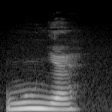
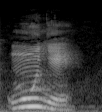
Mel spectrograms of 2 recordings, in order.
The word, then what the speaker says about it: Munye: Wife is, and correct me if this pronunciation is wrong. – Mm-hmm. – Wife is Munye. – Yeah, Munye. – Munye. – Mm-hmm. Munye. – Munye. – Mwe, u, nye, e. Munye.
